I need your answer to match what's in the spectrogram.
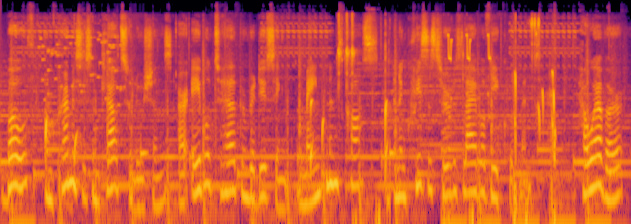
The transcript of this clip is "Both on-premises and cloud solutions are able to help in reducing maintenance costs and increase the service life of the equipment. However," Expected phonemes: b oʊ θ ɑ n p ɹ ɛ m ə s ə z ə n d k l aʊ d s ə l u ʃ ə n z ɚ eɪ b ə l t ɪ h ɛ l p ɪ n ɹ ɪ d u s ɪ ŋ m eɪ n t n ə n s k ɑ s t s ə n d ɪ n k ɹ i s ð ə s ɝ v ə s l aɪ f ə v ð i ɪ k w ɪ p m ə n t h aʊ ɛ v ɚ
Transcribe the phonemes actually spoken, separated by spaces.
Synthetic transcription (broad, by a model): b oʊ θ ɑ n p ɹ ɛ m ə s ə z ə n k l aʊ d s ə l u ʃ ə n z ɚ eɪ b ə l t ɪ h ɛ l p ɪ n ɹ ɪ d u s ɪ ŋ m eɪ n t n ə n s k ɑ s t s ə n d ɪ n k ɹ i s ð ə s ɝ v ə s l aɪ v ə v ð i ɪ k w ɪ p m ə n t h aʊ ɛ v ɚ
